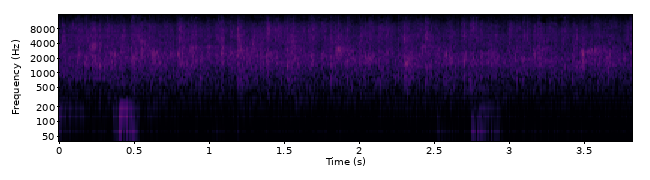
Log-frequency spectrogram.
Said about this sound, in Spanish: Vamos a dar un aplauso fuerte al Señor si usted lo cree.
